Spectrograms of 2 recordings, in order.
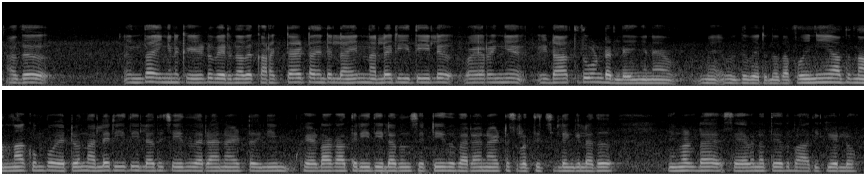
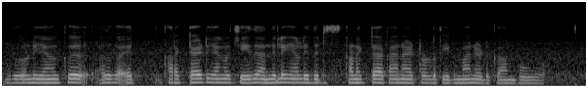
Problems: constant background noise, low volume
